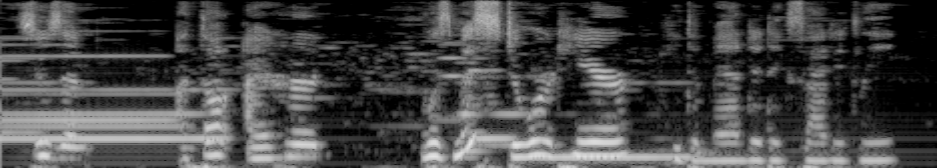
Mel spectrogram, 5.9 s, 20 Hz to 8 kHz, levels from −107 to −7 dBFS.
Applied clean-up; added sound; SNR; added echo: classical method Wiener filter.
